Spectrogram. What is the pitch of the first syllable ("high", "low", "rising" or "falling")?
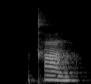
falling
